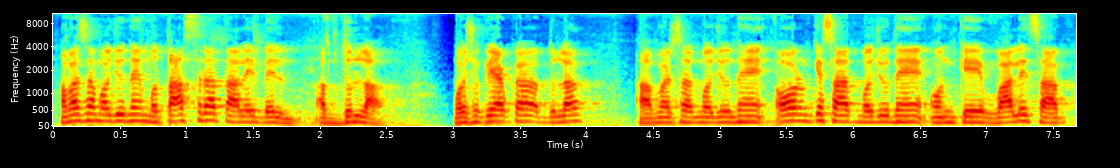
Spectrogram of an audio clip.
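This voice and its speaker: A man hosting a TV talk show, leading a guest interview with measured, probing questions and thoughtful fillers. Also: on the high side.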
